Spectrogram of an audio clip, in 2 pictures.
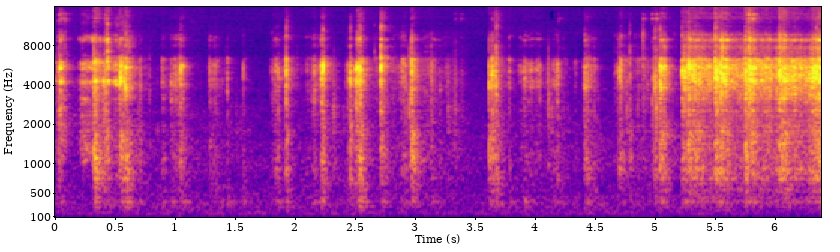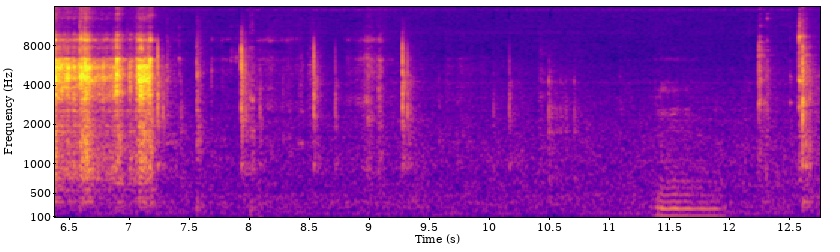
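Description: Mechanical clicking and ratcheting from a screw being driven in while fitting a replacement doorknob, a dense run of close, sharp clicks that stops, followed by quieter handling and a brief tonal buzz near the end.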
